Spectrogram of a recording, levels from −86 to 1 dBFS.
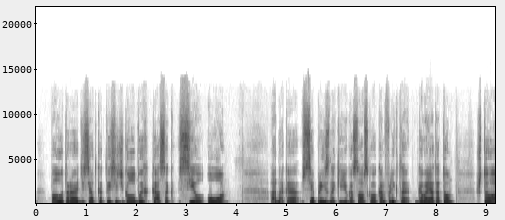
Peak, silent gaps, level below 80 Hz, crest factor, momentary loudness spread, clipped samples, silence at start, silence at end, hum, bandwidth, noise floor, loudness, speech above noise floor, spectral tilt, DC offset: -8 dBFS; none; -58 dBFS; 14 dB; 7 LU; under 0.1%; 0.3 s; 0 s; none; 14.5 kHz; -46 dBFS; -22 LUFS; 25 dB; -5 dB/octave; under 0.1%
